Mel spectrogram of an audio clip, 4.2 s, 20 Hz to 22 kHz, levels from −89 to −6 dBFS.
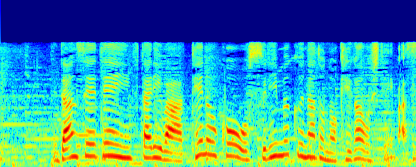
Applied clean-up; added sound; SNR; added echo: none; none; none; none.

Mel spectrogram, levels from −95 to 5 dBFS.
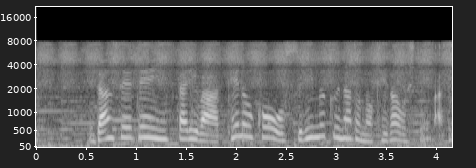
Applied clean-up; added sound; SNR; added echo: none; Waves, surf; 9 dB; none.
